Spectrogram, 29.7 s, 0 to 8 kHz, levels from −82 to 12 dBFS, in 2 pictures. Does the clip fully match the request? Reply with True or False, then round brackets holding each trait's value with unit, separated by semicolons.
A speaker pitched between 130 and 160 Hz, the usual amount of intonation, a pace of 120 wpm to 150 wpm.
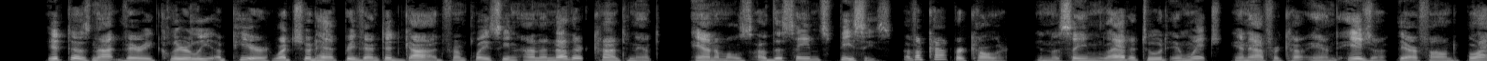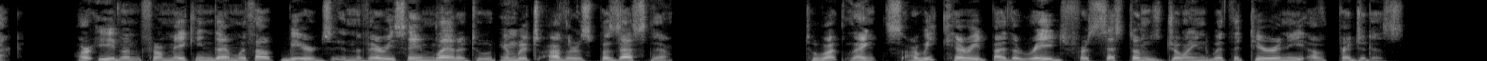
False (140 Hz; 6.0 semitones; 145 wpm)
